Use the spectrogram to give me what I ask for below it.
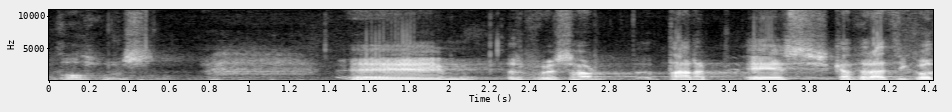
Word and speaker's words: Aarhus: Universidad de, no sé pronunciar, Aarhus, ¿cómo se pronuncia? Aarhus. Aarhus.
